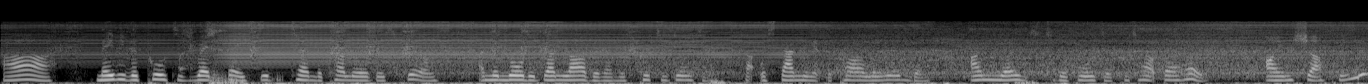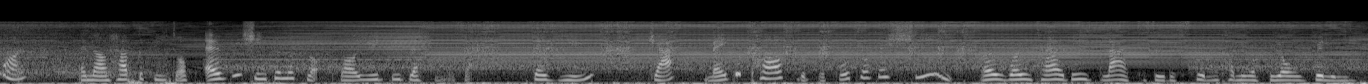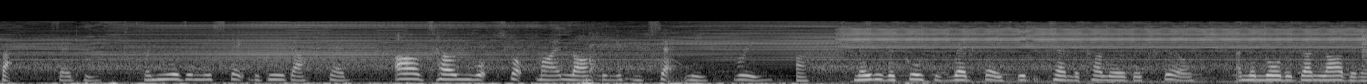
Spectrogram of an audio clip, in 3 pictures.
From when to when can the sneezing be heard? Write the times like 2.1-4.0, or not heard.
1.8-2.6, 33.2-33.8.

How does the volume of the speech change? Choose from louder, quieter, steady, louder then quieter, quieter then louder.
steady.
